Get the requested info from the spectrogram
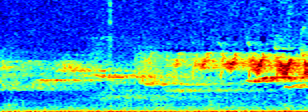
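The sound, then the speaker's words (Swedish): A short burst of chaffinch song played from a record, a rapid run of bright chirps that builds toward the end, heard alone over a steady low rumble like an old recording. “Bofinken, ja. Hur är det? Har den något ljud för sig på vintern?”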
